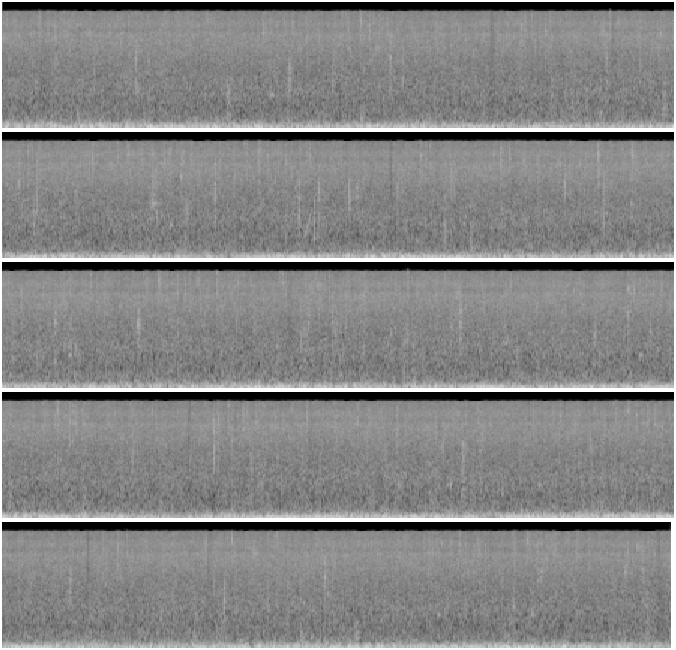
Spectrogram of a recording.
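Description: Flames roar and crackle from a burning car.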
